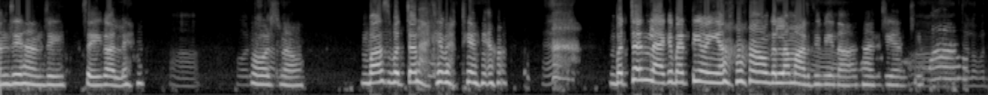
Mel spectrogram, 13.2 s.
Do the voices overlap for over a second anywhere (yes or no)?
no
